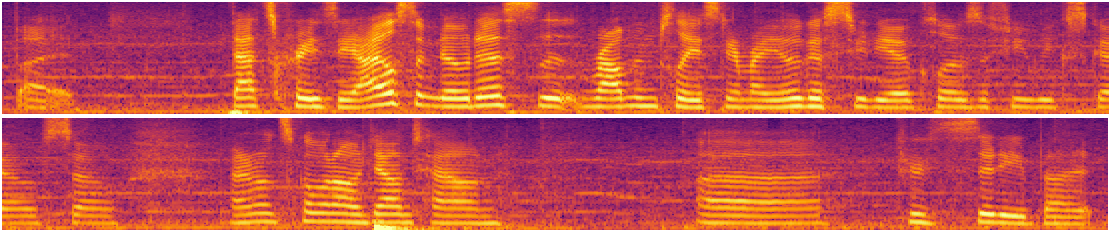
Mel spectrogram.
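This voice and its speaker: Casual woman streamer, mid-pitched, rambly and filler-heavy, soft music underneath. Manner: chatty, rambling, many fillers and restarts. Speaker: live coding streamer. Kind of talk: casual livestream chat.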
